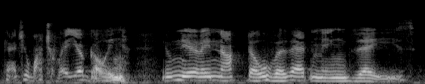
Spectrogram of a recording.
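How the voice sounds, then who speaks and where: A woman's voice: on the low side, animated, a little slow. An actress playing a stern, domineering older lady in a 1940s radio drama, scolding in an imperious, theatrical way. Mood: angry scolding. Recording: dull vintage 1940s radio recording.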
